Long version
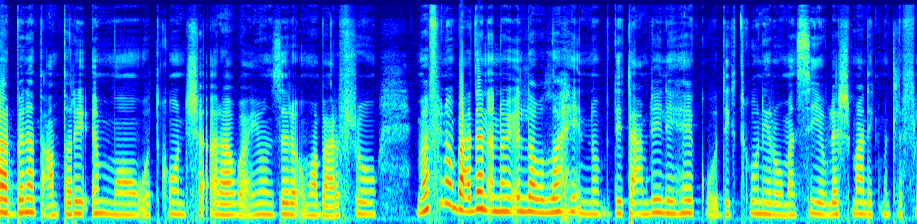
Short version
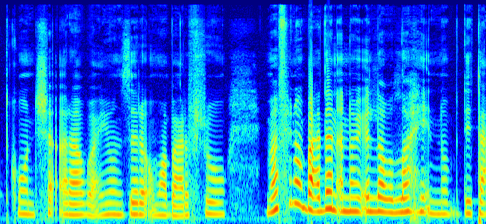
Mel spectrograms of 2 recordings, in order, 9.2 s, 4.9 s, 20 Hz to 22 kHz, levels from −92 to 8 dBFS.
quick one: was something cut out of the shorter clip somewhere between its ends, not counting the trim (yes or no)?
no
